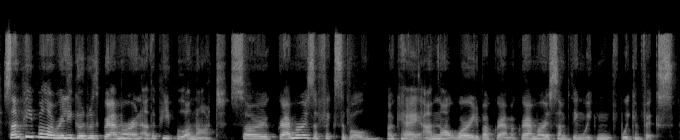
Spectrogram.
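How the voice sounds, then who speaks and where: A woman's voice: mid-range voice, brisk, hardly any pauses, a little mellow. A woman hosting a writing feedback session on a video call, chatting casually, reading out comments and reassuring writers with frequent "okay?" check-ins. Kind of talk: casual live chat reading and answering comments.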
